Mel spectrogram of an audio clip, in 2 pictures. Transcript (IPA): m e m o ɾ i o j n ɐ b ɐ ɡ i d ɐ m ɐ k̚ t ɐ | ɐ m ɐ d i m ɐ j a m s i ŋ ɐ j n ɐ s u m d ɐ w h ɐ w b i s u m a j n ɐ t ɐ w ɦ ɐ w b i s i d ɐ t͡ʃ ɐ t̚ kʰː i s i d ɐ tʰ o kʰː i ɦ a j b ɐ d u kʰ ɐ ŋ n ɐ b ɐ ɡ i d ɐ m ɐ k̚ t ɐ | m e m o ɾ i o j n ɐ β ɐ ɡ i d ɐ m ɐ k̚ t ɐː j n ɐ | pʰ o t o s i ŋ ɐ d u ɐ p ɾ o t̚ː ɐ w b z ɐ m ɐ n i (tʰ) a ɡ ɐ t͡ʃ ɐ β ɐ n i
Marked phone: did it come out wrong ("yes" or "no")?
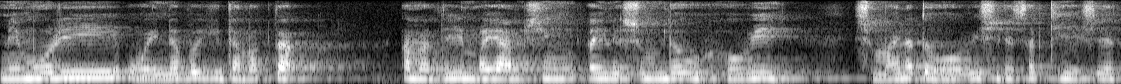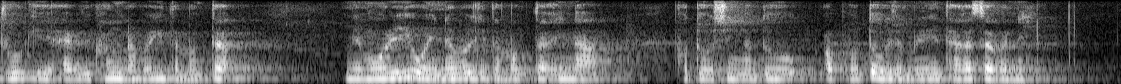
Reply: no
